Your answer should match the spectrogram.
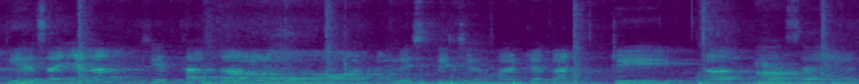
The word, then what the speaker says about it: Gajah Mada: Nah biasanya kan kita kalau nulis Gajah Mada kan DA biasa ya. Tapi kalau dalam pelafalan bahasa Jawa kan kedengarannya gimana? Gajah Mada. Gajah Mada. Ya Mada ya kan.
